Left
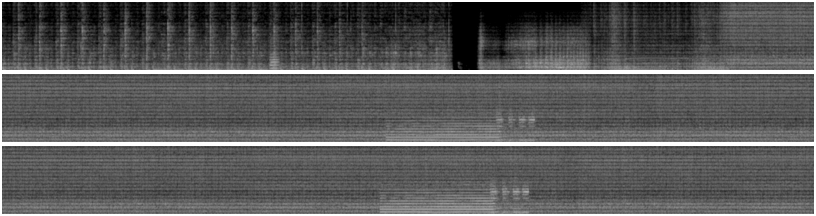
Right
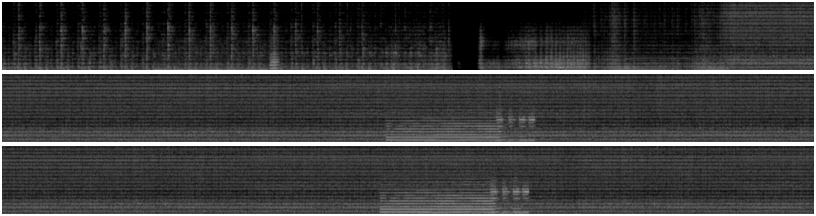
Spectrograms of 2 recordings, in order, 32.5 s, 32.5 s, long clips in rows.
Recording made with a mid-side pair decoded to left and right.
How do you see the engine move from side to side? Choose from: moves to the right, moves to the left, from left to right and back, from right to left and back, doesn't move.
doesn't move.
